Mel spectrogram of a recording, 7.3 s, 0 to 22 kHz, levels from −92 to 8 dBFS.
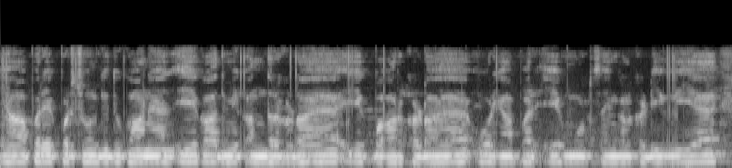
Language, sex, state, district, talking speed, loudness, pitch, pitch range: Hindi, male, Uttar Pradesh, Shamli, 195 wpm, -14 LUFS, 110 Hz, 110-115 Hz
